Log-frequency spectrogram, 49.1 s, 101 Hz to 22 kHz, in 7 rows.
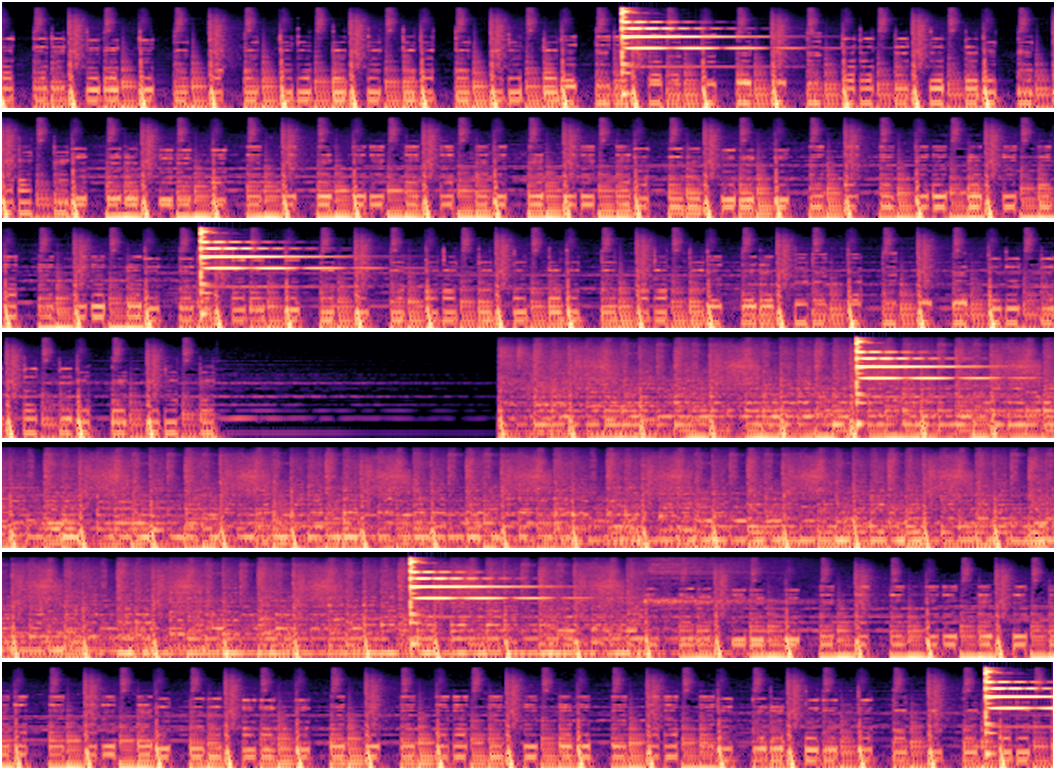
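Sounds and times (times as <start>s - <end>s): electronic music with steady beat: 0.0s - 22.4s, 24.4s - 49.0s
bright bell-like ding: 4.2s - 5.3s, 15.4s - 16.5s, 26.7s - 28.0s, 37.8s - 39.0s, 48.6s - 49.0s.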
